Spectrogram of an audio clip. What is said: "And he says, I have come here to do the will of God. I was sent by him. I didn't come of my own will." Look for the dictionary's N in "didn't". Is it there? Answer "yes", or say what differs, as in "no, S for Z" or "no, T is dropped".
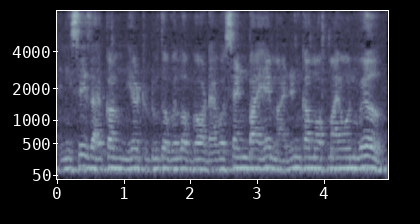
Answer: yes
